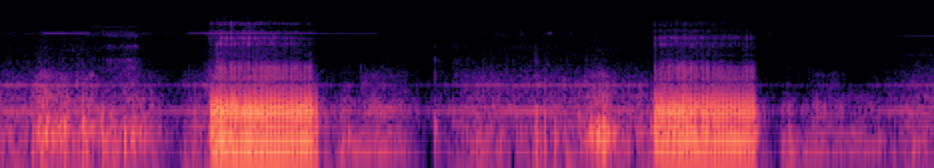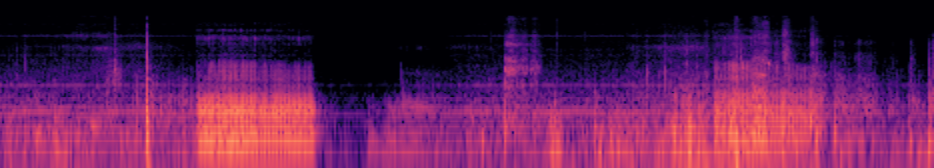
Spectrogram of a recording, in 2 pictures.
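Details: Tonka, a Bulldog, snoring: loud, rattling, harmonic-rich snores about a second long, repeated every four to five seconds, with softer wheezy breaths between them.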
